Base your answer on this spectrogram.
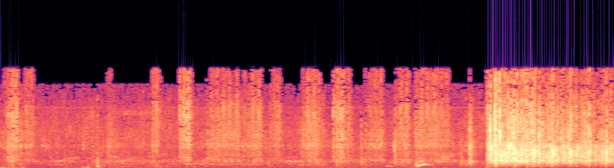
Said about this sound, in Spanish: Los aplausos en la ciudad del fútbol.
